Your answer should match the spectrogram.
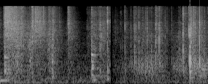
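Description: Crisp crunching and crackling of crackling-skinned roast pork belly being cut, in irregular bursts, loudest at the start and again near the end.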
